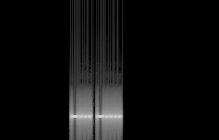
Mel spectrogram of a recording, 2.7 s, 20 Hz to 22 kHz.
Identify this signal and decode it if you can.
Morse code, heard as a keyed tone, about 46 wpm, 700 Hz. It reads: B6
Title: All Cut Numbers - 2-Digit 45wpm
